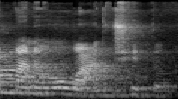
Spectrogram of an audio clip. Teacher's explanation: वा आया है तो आपका ये ओ में बदल जाएगा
